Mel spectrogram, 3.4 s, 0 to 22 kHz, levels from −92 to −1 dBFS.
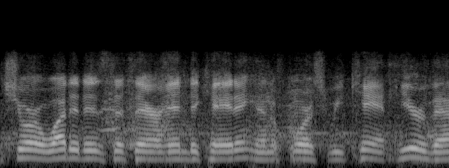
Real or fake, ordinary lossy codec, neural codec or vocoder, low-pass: fake; Opus, 24 kbps; codec, 16 kHz in and 24 kHz out, 1 kbps, XY-Tokenizer; 7.2 kHz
